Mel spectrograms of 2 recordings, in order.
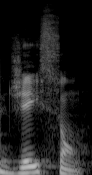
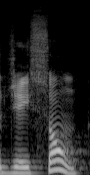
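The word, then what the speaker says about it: JSON: requisição uma coisa que nós chamamos de objeto Jason se escreve JS o n Ok esse objeto Jason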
